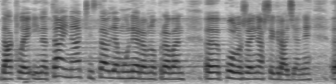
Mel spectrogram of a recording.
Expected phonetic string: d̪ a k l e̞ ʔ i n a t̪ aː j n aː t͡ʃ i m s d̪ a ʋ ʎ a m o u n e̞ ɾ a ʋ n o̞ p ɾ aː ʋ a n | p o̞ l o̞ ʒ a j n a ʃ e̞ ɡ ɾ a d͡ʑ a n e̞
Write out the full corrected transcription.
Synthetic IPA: d̪ a k l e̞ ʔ i n a t̪ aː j n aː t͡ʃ i n s t̪ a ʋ ʎ a m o u n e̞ ɾ a ʋ n o̞ p ɾ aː ʋ a n | p o̞ l o̞ ʒ a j n a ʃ e̞ ɡ ɾ a d͡ʑ a n e̞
